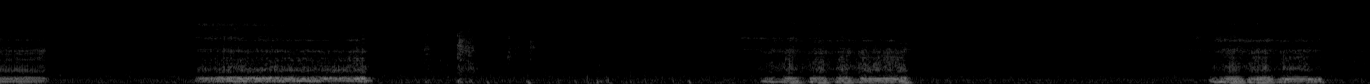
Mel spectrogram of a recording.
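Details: Deeply asleep, Belle the Bulldog gives three loud, rough snoring breaths, each lasting one to two seconds, spaced several seconds apart, low and gravelly with faint rustling between them.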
